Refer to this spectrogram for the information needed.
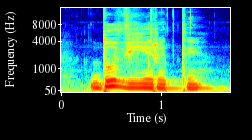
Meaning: to entrust
- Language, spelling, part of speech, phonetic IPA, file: Ukrainian, довірити, verb, [dɔˈʋʲirete], Uk-довірити.ogg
